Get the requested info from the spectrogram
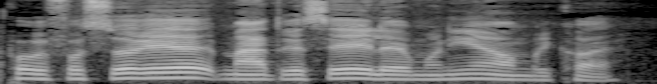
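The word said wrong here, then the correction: Ilvermorny: ایلورمونیه که ما اون وقتی فکرم اشتباهم تلفظ کردیم هممون.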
